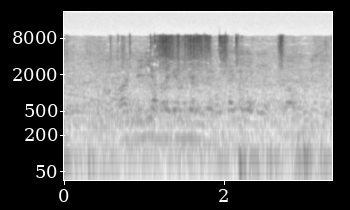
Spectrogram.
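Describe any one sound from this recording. A metal chain rattles.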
